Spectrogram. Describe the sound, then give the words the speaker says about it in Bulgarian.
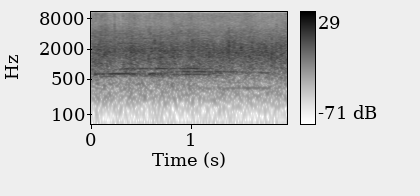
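Audience applause during a sermon in church, a dense, steady wash of many hands clapping that holds at an even level throughout, with no voices standing out. “О, ръкопляскането ви само отнема телевизионно време.”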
